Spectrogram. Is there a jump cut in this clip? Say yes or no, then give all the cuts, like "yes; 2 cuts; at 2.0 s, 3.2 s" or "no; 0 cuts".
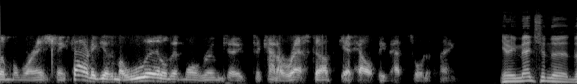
no; 0 cuts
